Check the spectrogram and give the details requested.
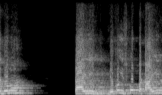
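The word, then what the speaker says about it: ptyalin: यहां पे ध्यान दीजिएगा ये टाइलिन नाम है क्या नाम है इसका टाइन प साइलेंट है बेटा प को नहीं पढ़ना है आपको टाइलिन और डायस्टेस ये दो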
